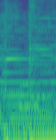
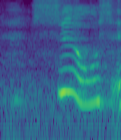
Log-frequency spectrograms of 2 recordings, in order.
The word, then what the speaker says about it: Seuss: important thing that dr seuss says i like nonsense it wakes up the brain cells fun fact seuss is supposed to rhyme with voice not goose but doctor never minded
